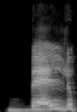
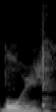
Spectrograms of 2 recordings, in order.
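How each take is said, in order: First: The vowel sounds like 'eh'. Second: The vowel sounds like 'oh'. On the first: The speaker calls it wrong. "इसकी जो spelling है उसे हम बेल्ड पढ़ना चाहेंगे" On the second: The speaker calls it right. "पर actually इसकी pronunciation होती है बोल्ड"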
